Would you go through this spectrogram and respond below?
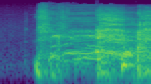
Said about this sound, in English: Try not to cough. Oh, his cough. I thought you thought of something funny, and I was like, oh my god, it must be hilarious. He's turning purple. No, I was just trying not to cough.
